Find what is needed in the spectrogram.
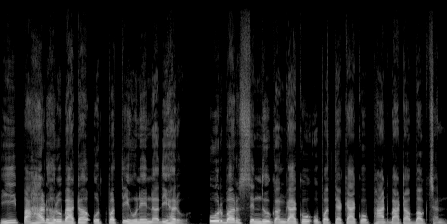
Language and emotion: Nepali, neutral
